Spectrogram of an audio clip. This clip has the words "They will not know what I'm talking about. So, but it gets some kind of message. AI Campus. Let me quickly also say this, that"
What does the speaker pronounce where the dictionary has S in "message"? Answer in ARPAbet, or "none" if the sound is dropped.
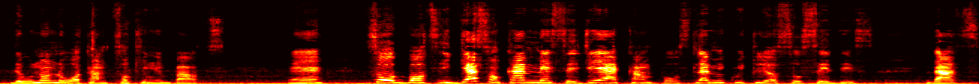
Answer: S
